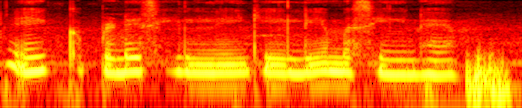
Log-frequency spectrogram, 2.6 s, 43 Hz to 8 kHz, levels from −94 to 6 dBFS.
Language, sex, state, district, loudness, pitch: Hindi, female, Uttar Pradesh, Shamli, -16 LUFS, 215 Hz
